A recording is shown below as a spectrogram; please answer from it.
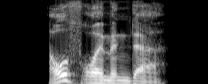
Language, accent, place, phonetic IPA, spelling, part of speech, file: German, Germany, Berlin, [ˈaʊ̯fˌʁɔɪ̯məndɐ], aufräumender, adjective, De-aufräumender.ogg
- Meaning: inflection of aufräumend: 1. strong/mixed nominative masculine singular 2. strong genitive/dative feminine singular 3. strong genitive plural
